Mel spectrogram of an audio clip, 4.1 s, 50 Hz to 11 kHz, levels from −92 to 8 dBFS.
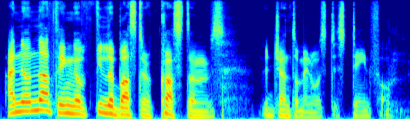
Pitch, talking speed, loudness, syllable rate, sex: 140 Hz, 145 wpm, -19 LUFS, 5.6 syllables/s, male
